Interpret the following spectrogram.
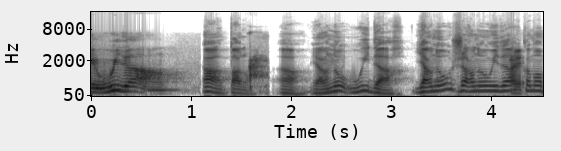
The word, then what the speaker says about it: Jarno Widar: Ah, Jarno Widar. Jarno Widar, Oui. comment on prononce ?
